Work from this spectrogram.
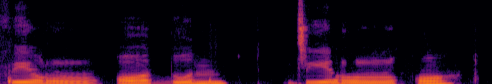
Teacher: Huruf isti'lanya qafnya fathah. Maka dia tidak ada perbedaan pendapat di kalangan ulama bahwa firqoh itu dibaca tebal.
